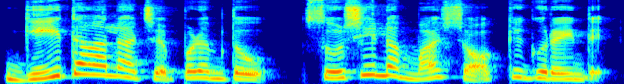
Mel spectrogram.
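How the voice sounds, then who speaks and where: A woman's voice: sits high, lively intonation, moderate pace, gravelly. A woman reading a scripted family story as a dramatic narrator.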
